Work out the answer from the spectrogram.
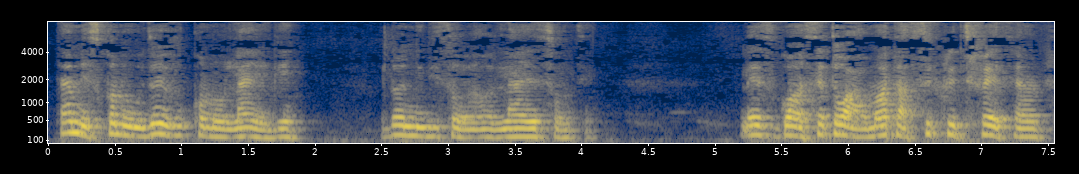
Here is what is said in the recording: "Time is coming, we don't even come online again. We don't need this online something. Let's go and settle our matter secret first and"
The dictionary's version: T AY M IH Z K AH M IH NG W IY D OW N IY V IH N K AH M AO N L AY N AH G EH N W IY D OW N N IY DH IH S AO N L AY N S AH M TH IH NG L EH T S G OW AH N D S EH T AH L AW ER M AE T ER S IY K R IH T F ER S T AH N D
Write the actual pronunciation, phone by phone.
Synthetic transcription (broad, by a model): T AY M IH S K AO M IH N W IY D OW N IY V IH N K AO M AO N L AY N AH G EH N W IY D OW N N IY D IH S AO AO L AY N S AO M T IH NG L EH T S G OW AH N S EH T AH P AW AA M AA T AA S IY K R IH T F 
